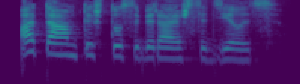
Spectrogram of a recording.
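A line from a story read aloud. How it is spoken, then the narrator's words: Weary exasperated sigh. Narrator (Russian): устало вздохнул Дон Мигель, отчаявшись достучаться до разума ненормальной женщины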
